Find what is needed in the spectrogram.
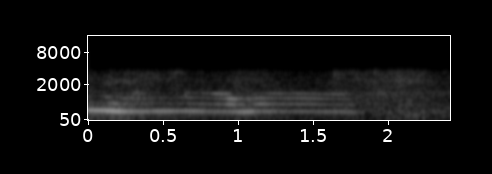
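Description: A young child's long, drawn-out fussy whine, one held note sliding slightly down in pitch and fading out near the end.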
